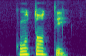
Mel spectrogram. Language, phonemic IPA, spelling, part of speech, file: French, /kɔ̃.tɑ̃.te/, contenter, verb, Fr-contenter.ogg
- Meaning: 1. to content, to satisfy 2. to content oneself, to be content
